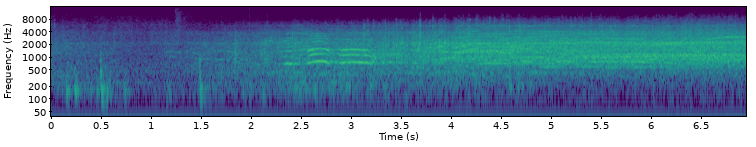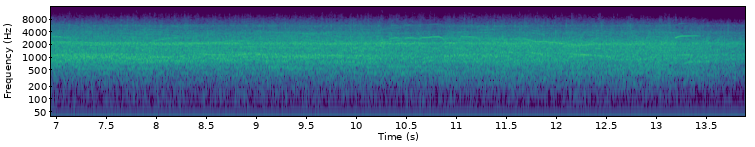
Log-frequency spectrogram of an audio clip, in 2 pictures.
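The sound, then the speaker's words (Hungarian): A large crowd of pilgrims bursts into thunderous applause for the Pope as a farewell, building within a few seconds to a loud, sustained roar of clapping with scattered cheers and whistles that carries on steadily. “Kedves hallgatóink, amint hallották, a mai napon is taps viharral köszöntötték a zarándokok a Szentatyát, így vesznek tőle búcsút”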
